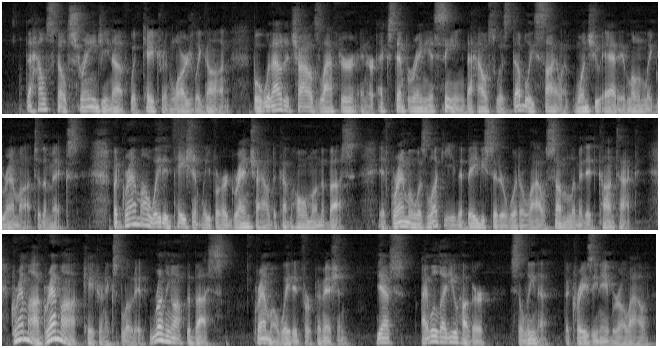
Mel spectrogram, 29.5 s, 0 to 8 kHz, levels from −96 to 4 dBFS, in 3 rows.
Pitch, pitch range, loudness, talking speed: 80 Hz, 70-95 Hz, -29 LUFS, 165 wpm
